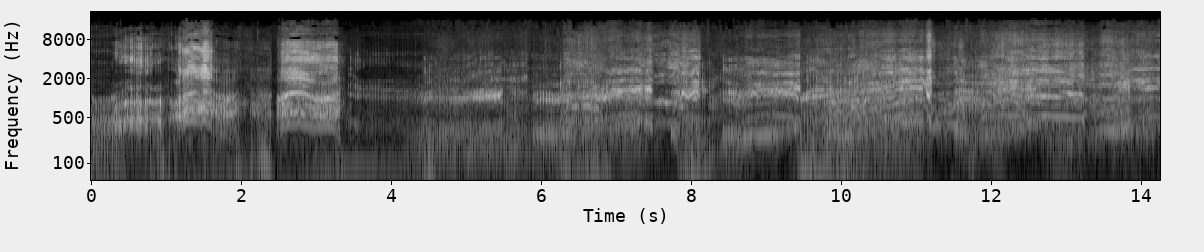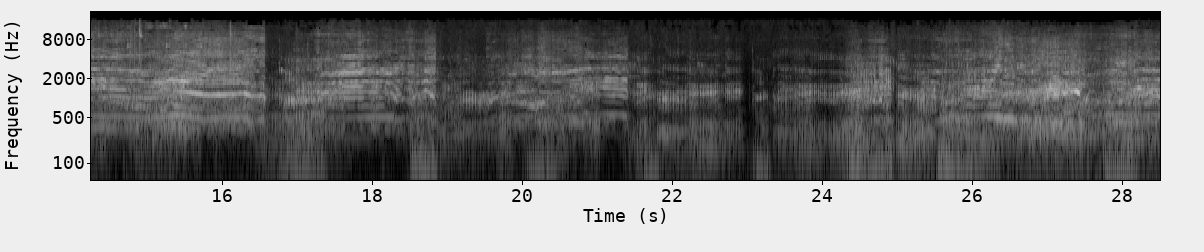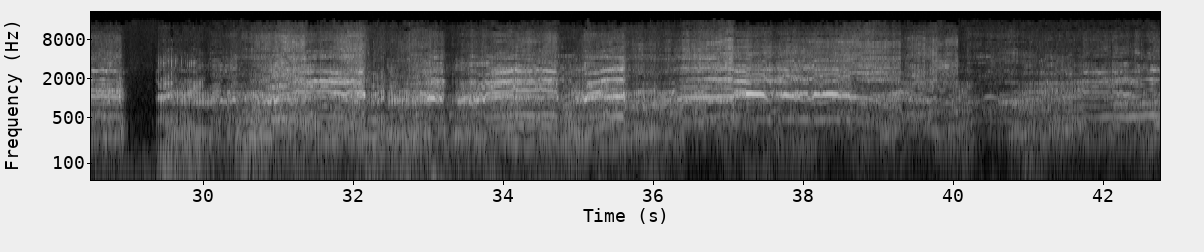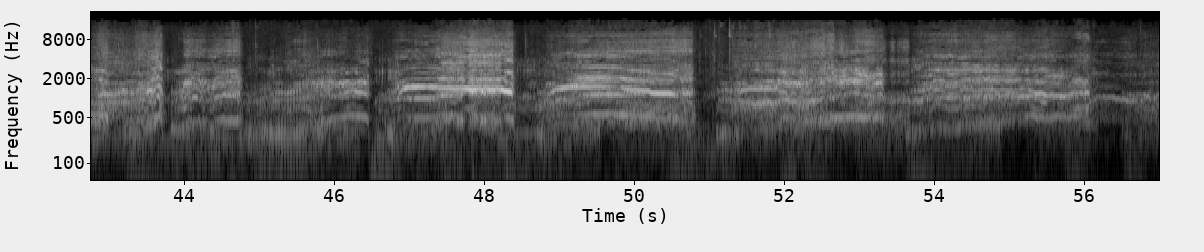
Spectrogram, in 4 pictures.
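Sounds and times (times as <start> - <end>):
pigs grunting and squealing: 0.0 - 57.0.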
